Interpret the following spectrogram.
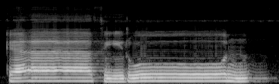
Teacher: واو ساکن سے پہلے پیش ہے، رو کو تھوڑا سا کھینچ کے پڑھیں گے اور وقت کی وجہ سے یہ نون ساکن ہو جائے گا۔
